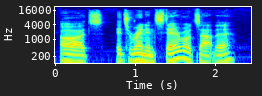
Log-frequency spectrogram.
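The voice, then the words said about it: Poor attempt at northern English accent. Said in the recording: “your accent was terrible ... I had to do a northern accent ... It was honestly trash”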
